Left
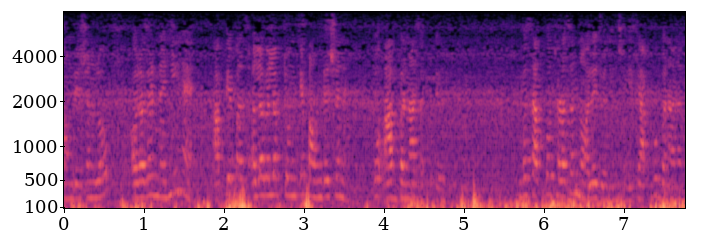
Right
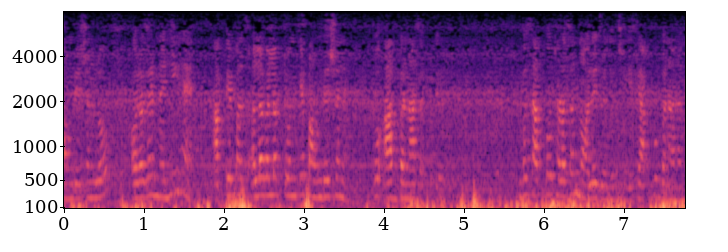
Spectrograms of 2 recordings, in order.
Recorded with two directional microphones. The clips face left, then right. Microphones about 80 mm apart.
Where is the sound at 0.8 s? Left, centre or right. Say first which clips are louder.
Left 1 dB; centre.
